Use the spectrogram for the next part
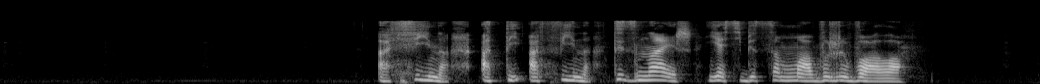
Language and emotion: Russian, angry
